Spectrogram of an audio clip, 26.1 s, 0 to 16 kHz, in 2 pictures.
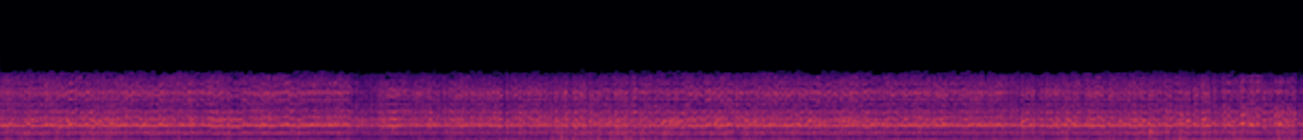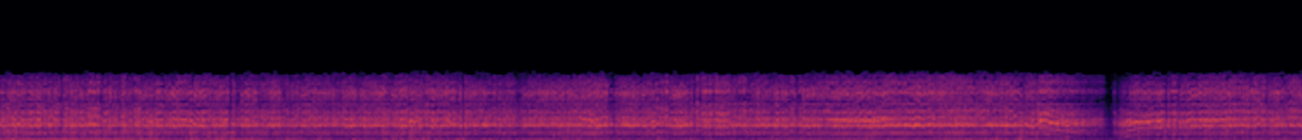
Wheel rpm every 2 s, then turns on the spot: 230, 230, 230, 220, 230, 230, 230, 230, 230, 230, 230, 180, 180.
none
